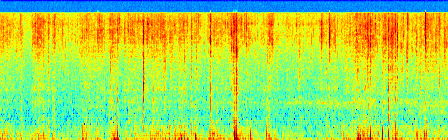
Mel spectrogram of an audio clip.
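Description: Long acrylic nails tap, scratch and press the bubbles of a clear plastic bubble wrap pouch held in both hands. Soft crinkling and patter are broken by a few sharper clicks and low, dull thumps. The sounds stay quiet and close, with a faint steady hiss underneath.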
